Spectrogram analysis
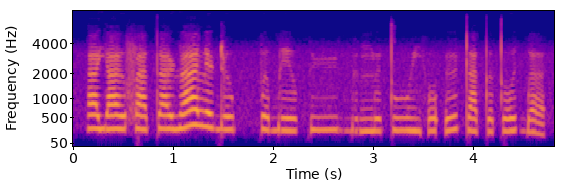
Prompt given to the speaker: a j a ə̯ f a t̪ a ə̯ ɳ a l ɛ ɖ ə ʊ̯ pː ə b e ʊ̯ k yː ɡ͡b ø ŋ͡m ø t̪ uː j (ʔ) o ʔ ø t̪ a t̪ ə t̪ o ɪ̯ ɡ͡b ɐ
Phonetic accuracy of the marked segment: correct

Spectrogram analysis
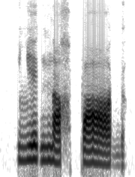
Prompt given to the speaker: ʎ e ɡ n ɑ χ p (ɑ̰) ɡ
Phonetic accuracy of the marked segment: incorrect: ɑ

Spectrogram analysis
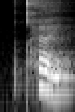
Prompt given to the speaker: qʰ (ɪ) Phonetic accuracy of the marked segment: correct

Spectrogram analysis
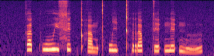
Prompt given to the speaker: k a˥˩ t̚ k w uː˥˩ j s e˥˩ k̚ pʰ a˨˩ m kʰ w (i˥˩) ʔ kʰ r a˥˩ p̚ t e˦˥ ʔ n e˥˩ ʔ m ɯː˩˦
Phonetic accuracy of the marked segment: incorrect: i˦˥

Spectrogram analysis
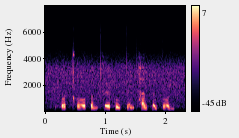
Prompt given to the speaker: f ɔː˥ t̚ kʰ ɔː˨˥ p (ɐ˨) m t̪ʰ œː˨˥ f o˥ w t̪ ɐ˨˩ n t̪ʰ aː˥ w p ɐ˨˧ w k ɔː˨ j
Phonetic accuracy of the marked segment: correct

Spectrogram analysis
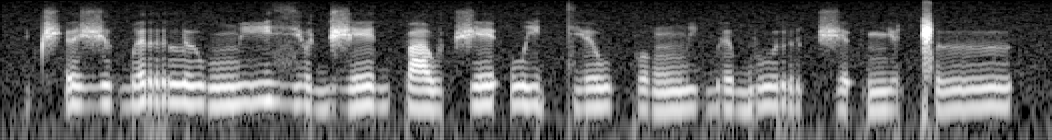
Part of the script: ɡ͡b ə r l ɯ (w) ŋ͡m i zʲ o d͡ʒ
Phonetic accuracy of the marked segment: correct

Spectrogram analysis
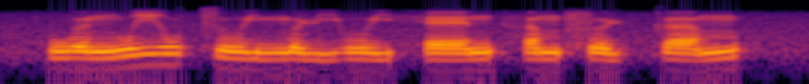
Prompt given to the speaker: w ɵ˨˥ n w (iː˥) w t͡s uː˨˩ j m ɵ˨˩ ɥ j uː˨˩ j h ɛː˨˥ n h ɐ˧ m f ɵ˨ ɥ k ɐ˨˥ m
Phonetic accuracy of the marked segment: correct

